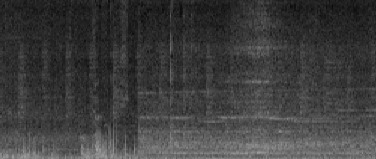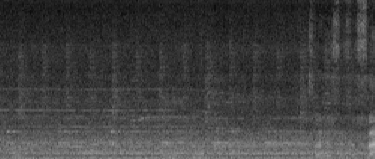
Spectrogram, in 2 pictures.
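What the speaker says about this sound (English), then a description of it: "So this is the Sunrail station too. And the train station." A train rumbles at an Orlando SunRail station, a steady low drone with some wheel and rail noise, starting with a louder burst before settling into a continuous hum.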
